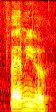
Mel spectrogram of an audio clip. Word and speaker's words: Fat Migo: the correct way to pronounce your stage name fat Migo do people mispronounce this hell no PL this simple fat Meo do people misspell it no no do you accept any abbreviations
